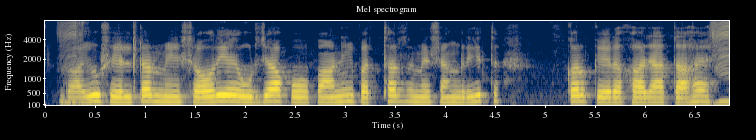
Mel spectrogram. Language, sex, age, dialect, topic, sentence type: Hindi, female, 41-45, Marwari Dhudhari, agriculture, statement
